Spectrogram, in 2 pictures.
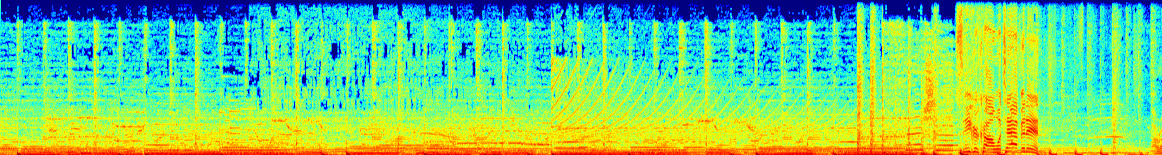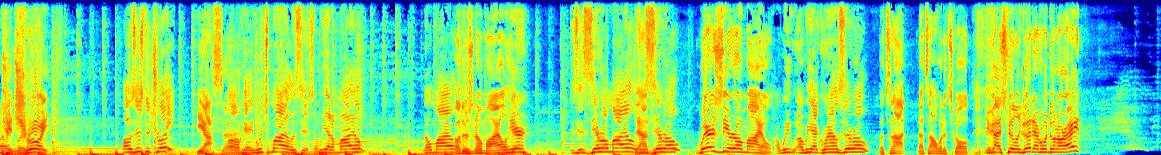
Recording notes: Live from Sneakercon in Detroit.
